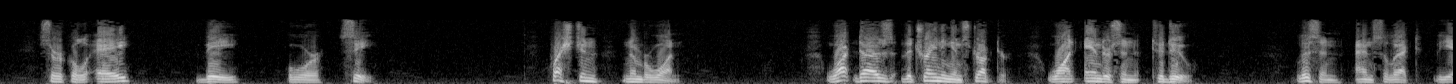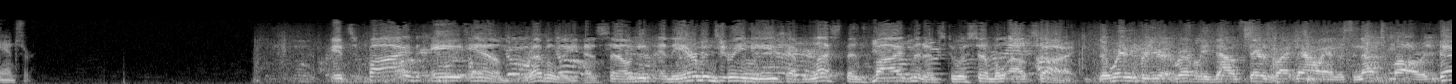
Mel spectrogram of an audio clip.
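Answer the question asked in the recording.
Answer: Go downstairs to Reveille right now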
